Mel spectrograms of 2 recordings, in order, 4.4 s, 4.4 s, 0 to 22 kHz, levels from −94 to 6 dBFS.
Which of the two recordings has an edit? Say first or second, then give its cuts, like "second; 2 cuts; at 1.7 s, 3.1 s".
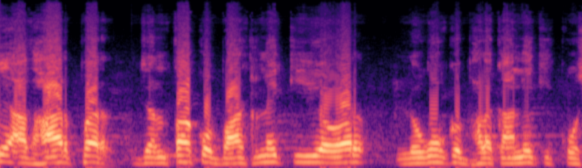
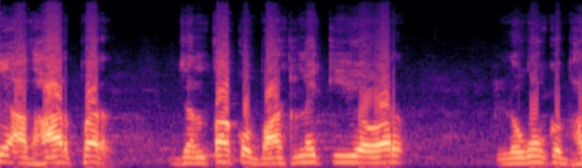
first; 2 cuts; at 1.0 s, 2.9 s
